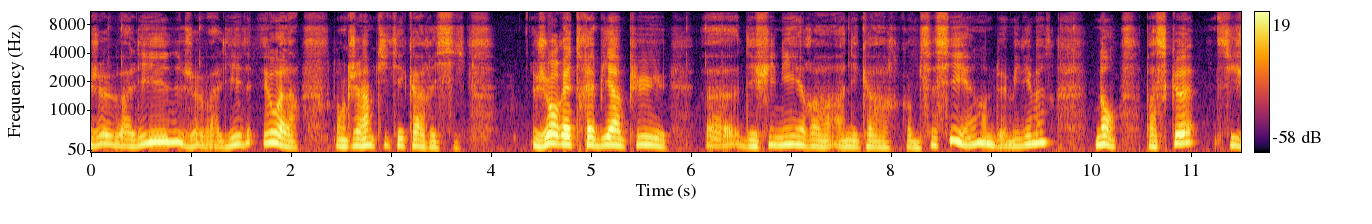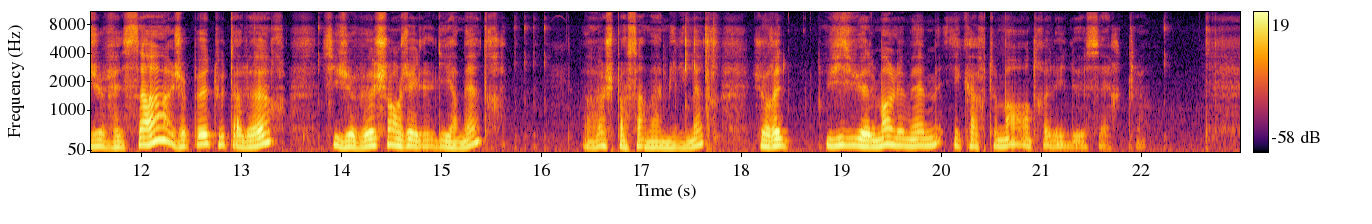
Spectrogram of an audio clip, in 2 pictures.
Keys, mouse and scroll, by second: 0.2-1.5 drag, 0.2 middle click, 0.9 middle click, 2.5-4.8 scroll up 1, 4.8 click, 4.8 middle click, 5.9 click, 5.9 middle click, 7.6 click, 9.6 click, 13.1-14.4 drag, 15.7 click, 17.2 KP_2, 17.4 KP_0, 17.6 Return, 18.7-21.3 scroll down 1, 21.8 click.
